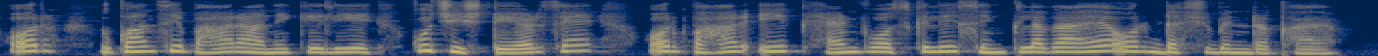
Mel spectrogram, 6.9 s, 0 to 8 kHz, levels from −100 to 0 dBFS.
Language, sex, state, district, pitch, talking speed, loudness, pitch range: Hindi, female, Chhattisgarh, Raigarh, 230 Hz, 210 wpm, -28 LUFS, 210-265 Hz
